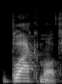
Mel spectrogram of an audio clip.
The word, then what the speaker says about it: BLKMOTH: we have is it is it is uh black moth right that's that's how it's pronounced cool yeah we got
